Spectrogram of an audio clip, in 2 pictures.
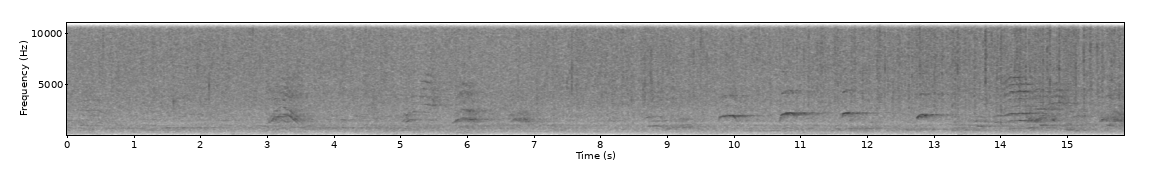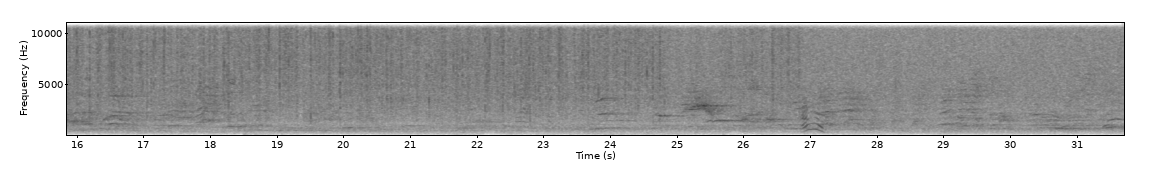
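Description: Steady hiss of splash-pad fountains and water jets spraying onto shallow water, with children's voices calling out here and there over it.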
